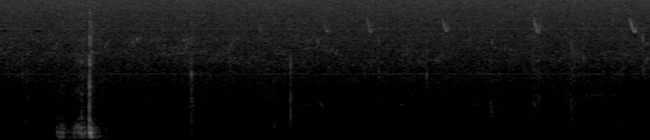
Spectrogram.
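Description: Near silence: quiet outdoor ambience. About a second in there is one brief low thump ending in a sharp click, and later come faint, short, high downward chirps.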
